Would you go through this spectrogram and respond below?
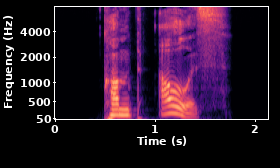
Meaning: inflection of auskommen: 1. third-person singular present 2. second-person plural present 3. plural imperative
- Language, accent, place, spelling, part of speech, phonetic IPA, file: German, Germany, Berlin, kommt aus, verb, [ˌkɔmt ˈaʊ̯s], De-kommt aus.ogg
